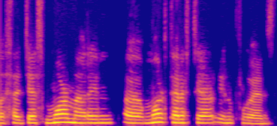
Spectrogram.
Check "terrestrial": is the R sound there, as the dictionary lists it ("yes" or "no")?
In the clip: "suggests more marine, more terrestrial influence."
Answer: no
